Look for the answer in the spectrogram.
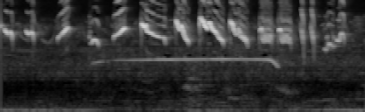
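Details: Oriental white-eye singing a fast, high, thin twittering of chirps and short slurred notes, with a steady whistled tone underneath for a while, over a low hum.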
